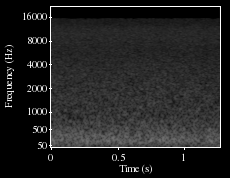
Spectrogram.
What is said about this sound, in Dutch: Witte ruis is een constant achtergrondgeluid dat afleiding blokkeert. Het is het geluid van regen, kolkende golven en kletterende waterval.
